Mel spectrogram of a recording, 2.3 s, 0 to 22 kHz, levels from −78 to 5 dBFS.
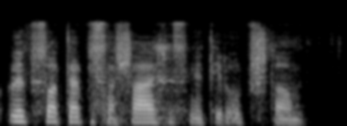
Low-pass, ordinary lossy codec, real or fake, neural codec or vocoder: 10.8 kHz; Opus, 64 kbps; fake; codec, 44.1 kHz, 1.7 kbps, Pupu-Codec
